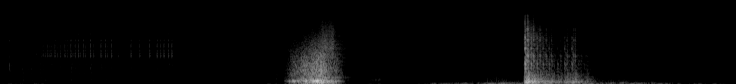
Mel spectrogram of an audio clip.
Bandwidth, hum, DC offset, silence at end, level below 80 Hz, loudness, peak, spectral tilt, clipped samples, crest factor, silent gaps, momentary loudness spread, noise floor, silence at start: 11 kHz; none; under 0.1%; 1.45 s; -50 dBFS; -30 LUFS; -10 dBFS; -7 dB/octave; under 0.1%; 24 dB; none; 19 LU; -80 dBFS; 2.9 s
